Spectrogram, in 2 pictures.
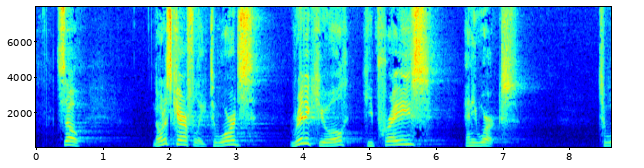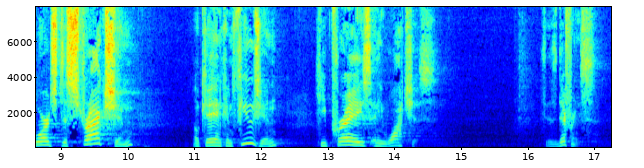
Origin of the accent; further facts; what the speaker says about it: India; I grew up in India.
